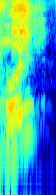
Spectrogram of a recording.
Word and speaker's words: schwul: Yeah, it's spelled ICH. Binish. Schwul.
